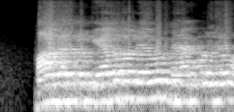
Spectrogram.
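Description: A man speaking forcefully in Telugu into a handheld microphone, in a drawn-out, sing-song delivery. The voice starts abruptly after a moment of silence at the start.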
